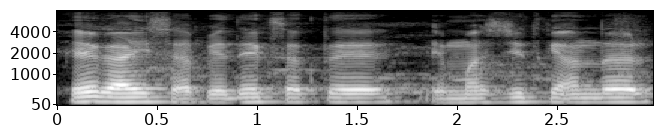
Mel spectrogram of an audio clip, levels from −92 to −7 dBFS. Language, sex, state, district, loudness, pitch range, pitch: Hindi, male, Bihar, West Champaran, -18 LUFS, 130-135 Hz, 130 Hz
